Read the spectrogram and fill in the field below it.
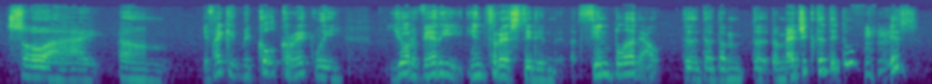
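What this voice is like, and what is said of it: Lowered, quieter voice. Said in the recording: “I'm going to kind of lower my voice.”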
